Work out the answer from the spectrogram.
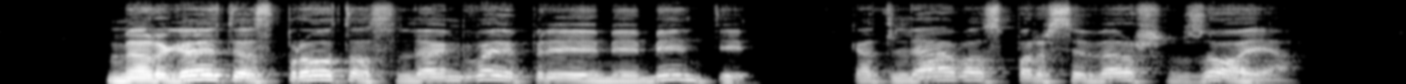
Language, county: Lithuanian, Marijampolė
